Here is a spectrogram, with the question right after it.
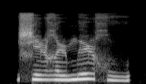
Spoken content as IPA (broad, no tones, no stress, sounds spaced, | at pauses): ɕ i ɭ ʁ ɨ ɭ m ɨ ɭ χ ṳ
